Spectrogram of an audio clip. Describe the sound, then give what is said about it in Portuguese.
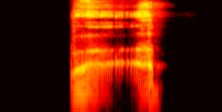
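A man with an upset stomach lets out a single voiced burp, a deep, croaky belch lasting well under a second, heard alone with silence before and after. “O estômago já tá ficando ruim. Eu tô arrotando, dá uma ligada.”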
